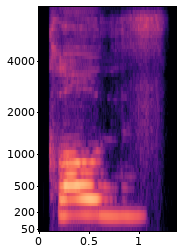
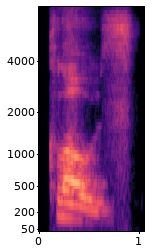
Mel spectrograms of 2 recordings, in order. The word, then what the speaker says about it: clothes: American style pronunciation Edon those two words when spoken quickly sound the same when spoken slowly sound different so clothes clothes clothes close close close but as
